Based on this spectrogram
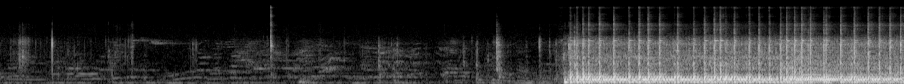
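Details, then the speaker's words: Yamaha F1ZR 110 two-stroke, oil dripping from exhaust joint, misfiring at high rpm: after a few quiet seconds it fires with a loud, ragged, uneven burble and heavy smoke; oil pump set too rich, over-oiled and misfiring. "Jadi asarnya terlalu banyak teman-teman jadi brebet"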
